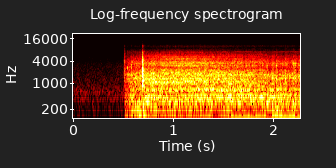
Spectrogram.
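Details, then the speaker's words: 1985 Porsche 928 S Euro, inside the car with ignition on, central lock button pressed: power comes on, one sharp clunk as the original central locking unit, previously not working, throws, then a steady hum; locking now seems to work every time. "Hear that? So now it's working. I got it to work. It seems to be working every time."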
